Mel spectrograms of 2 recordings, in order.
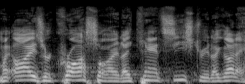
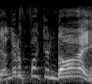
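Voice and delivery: choking panic; 10 semitones higher than usual. Acted. Choking on stage.

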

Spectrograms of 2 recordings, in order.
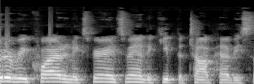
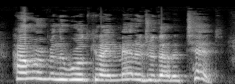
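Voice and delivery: high, fluttery woman's voice, much higher; a pampered lady aghast at roughing it; dainty dismay; 11 semitones higher than usual. Acted. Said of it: "throwing up her hands in a dainty dismay".

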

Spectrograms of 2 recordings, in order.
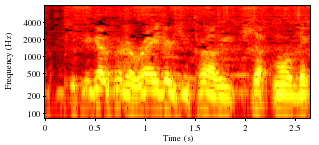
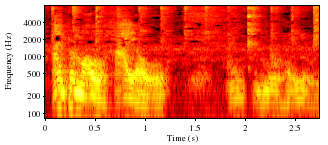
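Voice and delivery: put-on Ohio accent; 5 semitones lower than usual. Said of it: "Now he's got Bo doing accents".

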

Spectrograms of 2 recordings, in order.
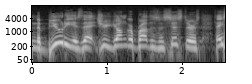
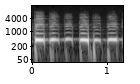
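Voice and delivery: high, rapid voiced keypad beeps; phone dialing beeps; 7 dB louder than usual. Dialing the house phone to call friends, high beeping. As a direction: tap out the number with your voice. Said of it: "my opportunity to create sound effects".

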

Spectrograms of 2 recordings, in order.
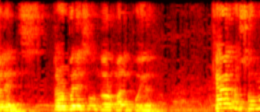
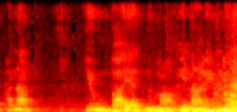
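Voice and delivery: deadpan mother; 8 semitones lower than usual. Retold or imitated. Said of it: "Nung paalis na ako".

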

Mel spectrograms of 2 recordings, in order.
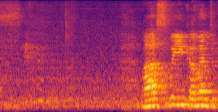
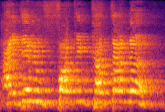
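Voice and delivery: George Washington impression; 8 semitones higher, slower than usual. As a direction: wail the denial like an offended child-king. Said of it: "I'm gonna do, um, impression of".

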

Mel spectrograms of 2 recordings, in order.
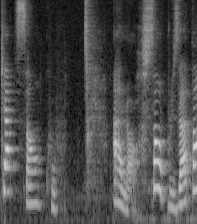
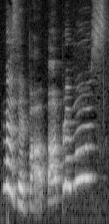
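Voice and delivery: high-pitched playful protest; mock astonishment; 10 semitones higher than usual. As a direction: object as if baffled, for the children. Reader objects in mock surprise.

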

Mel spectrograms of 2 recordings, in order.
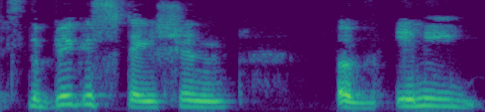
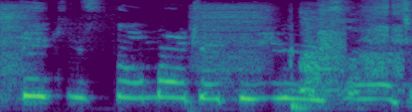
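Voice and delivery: put-on higher, teary little kid thanking; kid's grateful voice. Crying fan kid thanking her, in a higher kid voice. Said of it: "And he was like".

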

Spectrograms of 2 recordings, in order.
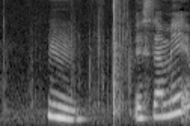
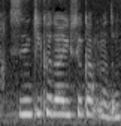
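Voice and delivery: normal talking voice

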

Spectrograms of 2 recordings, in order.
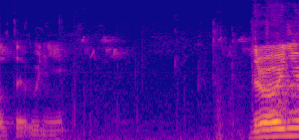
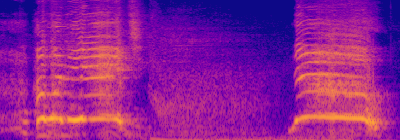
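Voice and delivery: very high, loud yelling; real game panic; panicked shrieking; 8 dB louder, much slower than usual. Real, not acted. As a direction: scream as you slip from the edge. Falling off the edge.

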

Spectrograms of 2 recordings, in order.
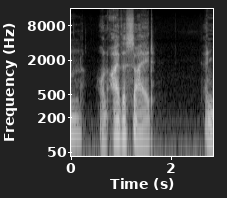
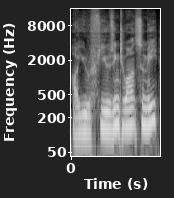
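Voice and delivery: sharp, fast, higher and louder demand; 6 semitones higher, 6 dB louder, faster than usual. A narrator's reading. Pilate confronting silent Jesus, fast and louder. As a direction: snap the question at the silent prisoner.

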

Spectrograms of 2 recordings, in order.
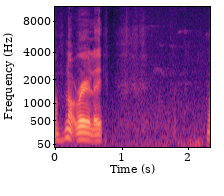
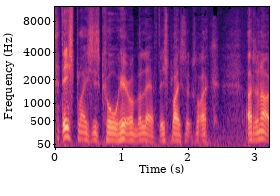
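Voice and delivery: ordinary delivery

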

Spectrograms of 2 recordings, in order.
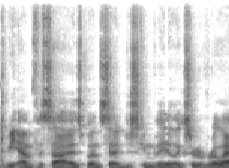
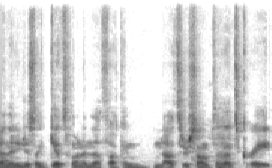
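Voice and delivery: usual speaking voice

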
